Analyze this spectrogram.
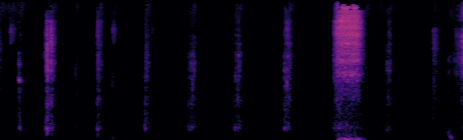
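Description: Someone chews noisily, with a faint series of many crisp crunching bites at irregular intervals and short silent gaps between them.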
